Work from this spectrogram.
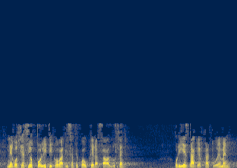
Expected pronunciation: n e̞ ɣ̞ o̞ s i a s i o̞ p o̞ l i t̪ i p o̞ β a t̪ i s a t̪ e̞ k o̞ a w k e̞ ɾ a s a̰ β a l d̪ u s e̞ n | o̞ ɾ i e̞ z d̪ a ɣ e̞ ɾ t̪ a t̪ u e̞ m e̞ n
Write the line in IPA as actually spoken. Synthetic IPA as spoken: n e̞ ɣ̞ o̞ s i a s i o̞ p o̞ l i t̪ i k o̞ β a t̪ i s a t̪ e̞ k o̞ a w k e̞ ɾ a s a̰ β a l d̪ u s e̞ n | o̞ ɾ i e̞ z d̪ a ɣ e̞ ɾ t̪ a t̪ u e̞ m e̞ n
